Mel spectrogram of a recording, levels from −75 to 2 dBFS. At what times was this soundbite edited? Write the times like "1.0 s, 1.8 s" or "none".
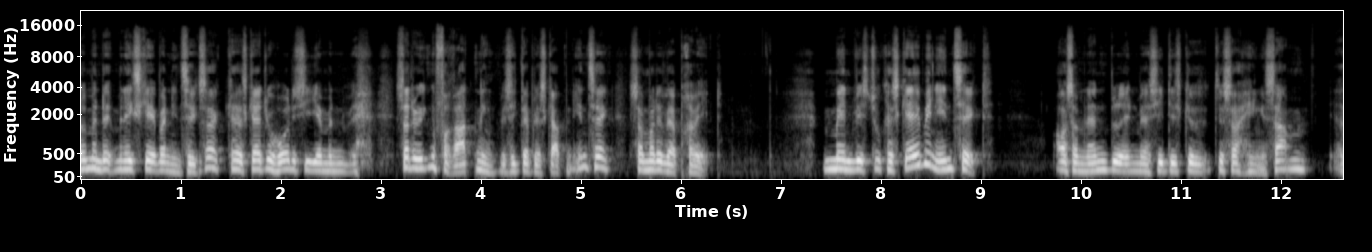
1.2 s, 11.4 s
